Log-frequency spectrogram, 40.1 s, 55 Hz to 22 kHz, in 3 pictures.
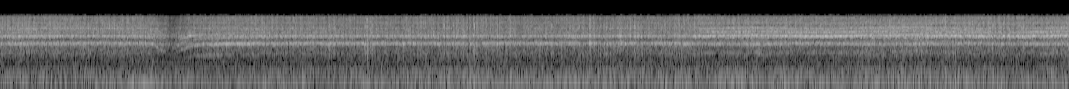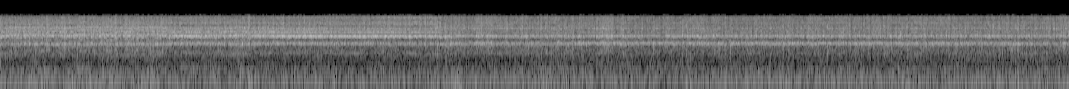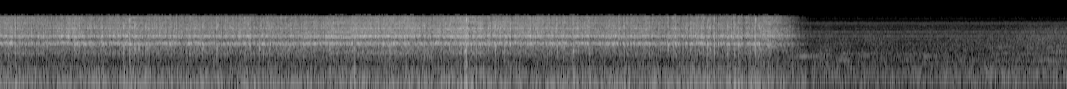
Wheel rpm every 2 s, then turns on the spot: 140, 160, 160, 160, 160, 160, 160, 160, 160, 160, 160, 160, 160, 160, 160, 160, 160, 160, 20, 0.
none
